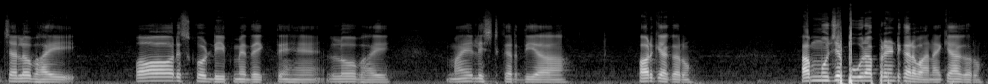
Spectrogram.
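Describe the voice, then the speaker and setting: A man's voice: medium pitch, measured pace, pauses often, a little hiss or hum. A young man teaching programming to a live classroom, coaxing students with repeated questions. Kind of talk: live classroom coding lesson.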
